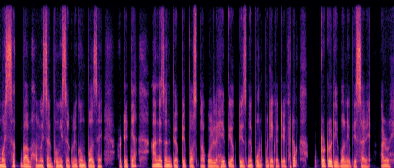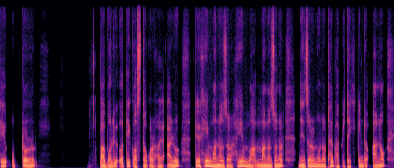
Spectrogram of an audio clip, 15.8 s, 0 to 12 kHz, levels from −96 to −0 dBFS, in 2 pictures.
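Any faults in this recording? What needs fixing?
No faults; nothing needs fixing.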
